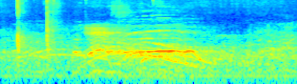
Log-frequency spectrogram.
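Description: A crowd cheers and whoops in a large hall.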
